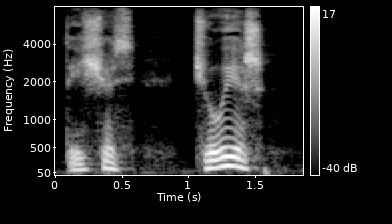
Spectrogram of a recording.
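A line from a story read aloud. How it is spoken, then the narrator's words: Whisper. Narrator (Ukrainian): прошепотів Рон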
